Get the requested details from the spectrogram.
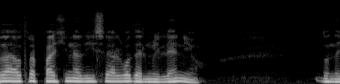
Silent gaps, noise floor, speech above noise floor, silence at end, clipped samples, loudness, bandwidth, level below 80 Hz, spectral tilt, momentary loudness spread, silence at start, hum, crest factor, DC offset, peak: none; -63 dBFS; 41 dB; 0 s; under 0.1%; -23 LUFS; 11 kHz; -60 dBFS; -8.5 dB/octave; 6 LU; 0 s; none; 14 dB; under 0.1%; -8 dBFS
